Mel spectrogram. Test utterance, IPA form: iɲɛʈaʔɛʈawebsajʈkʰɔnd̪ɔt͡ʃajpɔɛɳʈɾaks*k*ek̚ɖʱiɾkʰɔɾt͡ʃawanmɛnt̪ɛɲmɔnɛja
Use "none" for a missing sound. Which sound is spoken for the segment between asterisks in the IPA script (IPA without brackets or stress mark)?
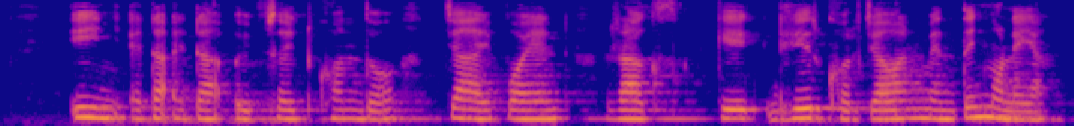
k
